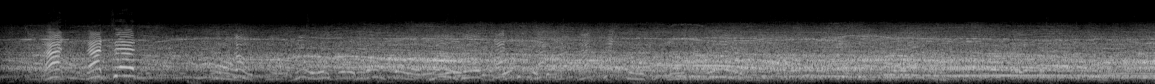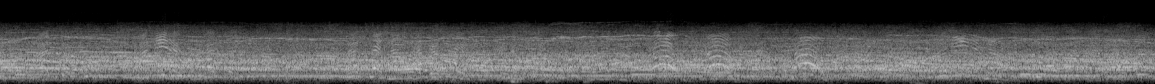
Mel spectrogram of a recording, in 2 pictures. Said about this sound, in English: And here you are at the mic trying to end the concert as people start booing you.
